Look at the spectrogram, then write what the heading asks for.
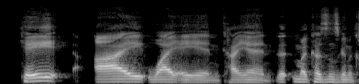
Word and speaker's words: Kiyan: Here's a clip of I think it's pronounced Kiyan. K-I-Y-A-N, Kiyan.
